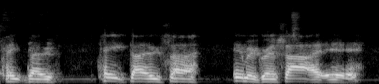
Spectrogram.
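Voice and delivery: mock London Cockney voice. Joking about uk immigration officials in a cockney accent. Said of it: "you sound like this Cockney".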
